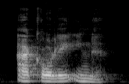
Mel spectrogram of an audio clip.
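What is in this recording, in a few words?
"acroleïne", Dutch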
